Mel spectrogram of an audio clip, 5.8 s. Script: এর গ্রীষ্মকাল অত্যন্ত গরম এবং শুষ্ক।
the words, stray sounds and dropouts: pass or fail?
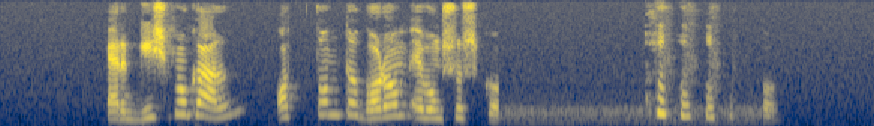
fail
